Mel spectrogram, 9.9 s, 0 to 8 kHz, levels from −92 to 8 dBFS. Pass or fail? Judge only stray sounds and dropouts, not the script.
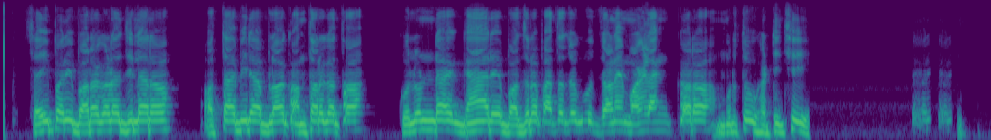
fail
